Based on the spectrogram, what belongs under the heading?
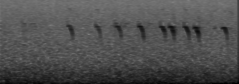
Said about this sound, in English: Recording the birds calling now again.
